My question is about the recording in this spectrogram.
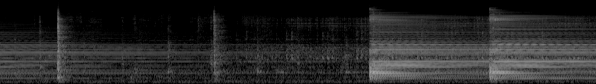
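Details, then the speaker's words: Antique clock reassembled with strike train adjusted, striking on the hour and half hour while being advanced: light ticks and clicks, then two bright gong strikes about a second apart ringing cleanly; strike working normally. "This one will go off on the hour and the half hour. So it'll take me twice as long to get to the right spot."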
